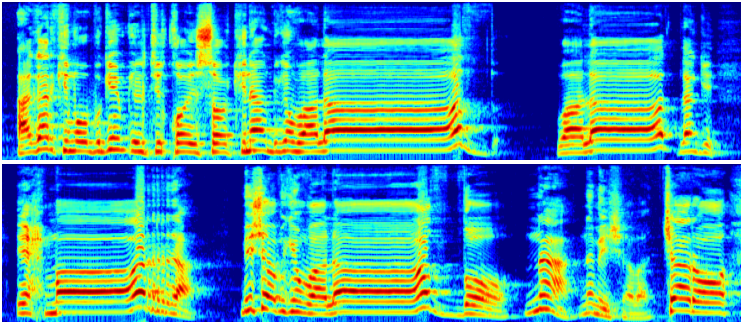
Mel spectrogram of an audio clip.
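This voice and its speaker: With a Tajik accent and a very high-pitched voice, a man teaches a seminary lesson on Arabic grammar. He patiently repeats his points and draws out each example word slowly.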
